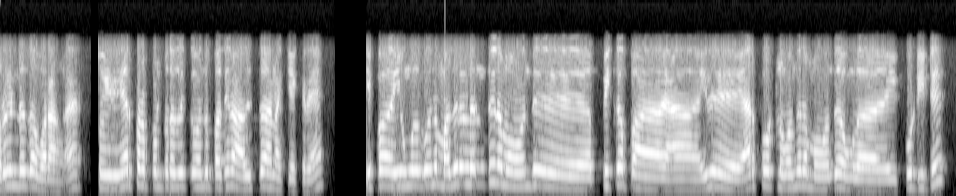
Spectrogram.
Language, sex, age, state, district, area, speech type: Tamil, male, 18-30, Tamil Nadu, Sivaganga, rural, conversation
